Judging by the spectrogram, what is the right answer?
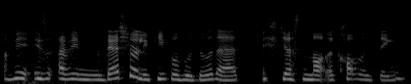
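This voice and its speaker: Woman host chatting on stream, rambly with lots of uhs, somewhat high voice. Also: fairly quick. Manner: chatty, filler-heavy, loud exclaiming when surprised. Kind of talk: casual chat on a live stream.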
